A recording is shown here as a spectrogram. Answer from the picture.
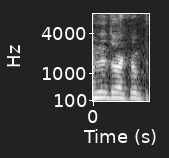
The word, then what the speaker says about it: Anadarko: Anadarko Petroleum.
